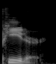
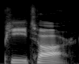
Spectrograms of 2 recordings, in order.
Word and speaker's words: Petar: And I was hoping to hear him say his name because I think it's pronounced Peter, not P-tar, because his name is spelled P-E-T-A-R. Only because, like I said, there's an A in there.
